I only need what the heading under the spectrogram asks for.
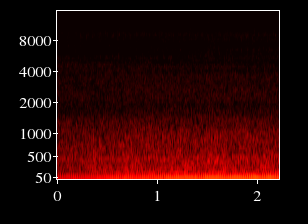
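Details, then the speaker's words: Imarflex 18-inch electric fan after repair (was slow to start): strong steady low whoosh building as blades reach speed; now runs strongly, where before repair it could not start. "อ่าเสด็ใบพัด18นิ้วนะครับเนี่ยถือว่าแรงเลยครับซึ่งก่อนซ่อมนั้นนะครับออกโดยไม่ได้เลยไม่หมดเลยนะครับ"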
